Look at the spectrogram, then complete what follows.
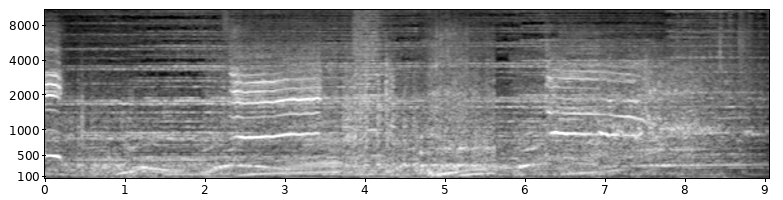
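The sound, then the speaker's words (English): A car engine revs hard several times in a row before a road race, its pitch sweeping up and falling back with each throttle blip, loud for the whole stretch with no talking. “He read the engine, and that's probably enough to say, yeah, okay, I'm all right with the rules.”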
